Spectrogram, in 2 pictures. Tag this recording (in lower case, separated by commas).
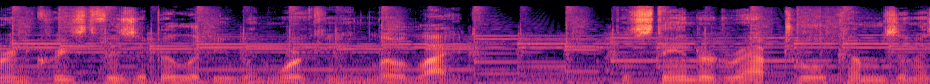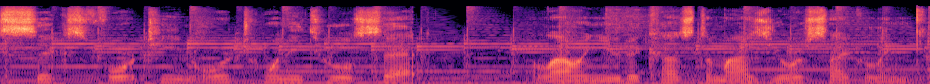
speech, music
